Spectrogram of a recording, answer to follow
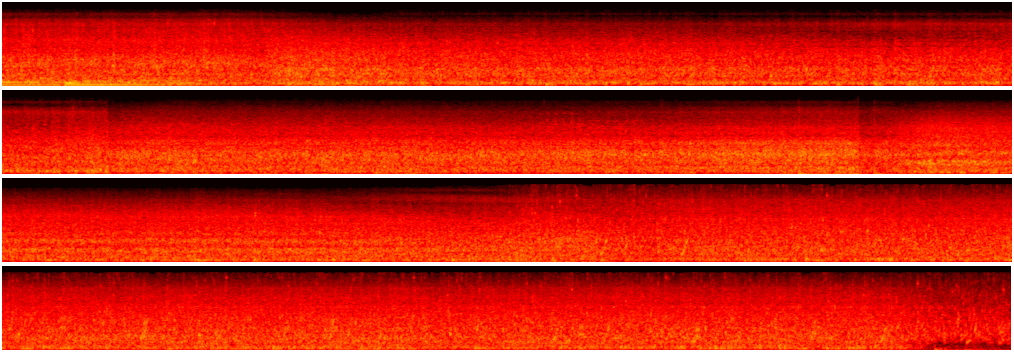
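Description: A mountain stream running over rocks: a steady rush of water, its sound shifting abruptly a few times. The end of background music fades out in the first second or two.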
